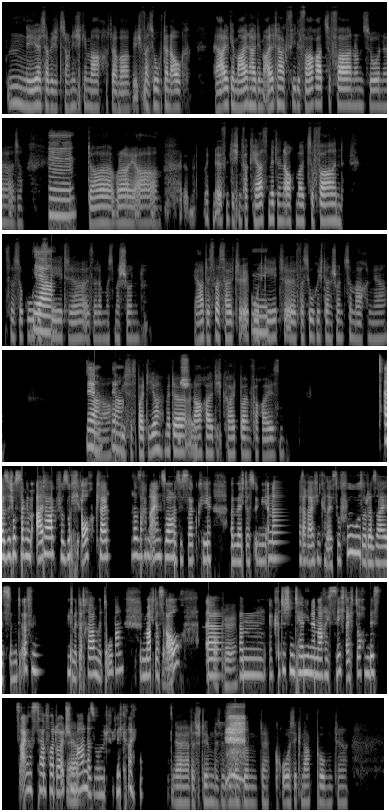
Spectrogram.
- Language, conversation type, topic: German, unstructured, Was findest du an Kreuzfahrten problematisch?
- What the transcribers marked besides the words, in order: static; distorted speech; other background noise; unintelligible speech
